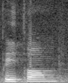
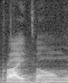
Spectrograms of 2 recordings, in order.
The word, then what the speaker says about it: Pritom: be confused so uh my name is pritam so I think the pre it's not prai Tome it's just pre-thumb and another thing is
